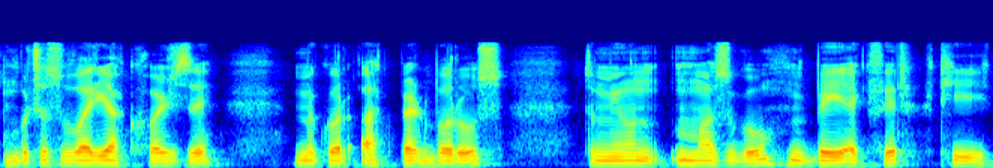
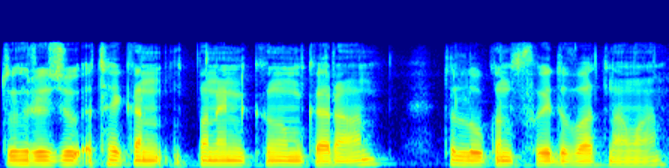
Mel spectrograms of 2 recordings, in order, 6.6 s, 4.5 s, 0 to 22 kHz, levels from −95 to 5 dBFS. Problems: none marked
